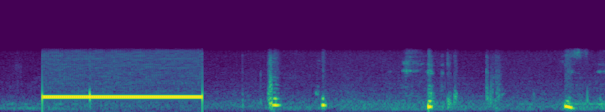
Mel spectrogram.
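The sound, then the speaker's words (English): A loud, steady phone dial tone holds for about two seconds, then cuts off, followed by scattered faint clicks and muffled line noises, as a call board fails to connect and a caller has to call back in. “Okay, the board is not connecting”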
